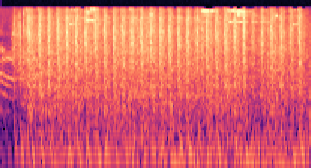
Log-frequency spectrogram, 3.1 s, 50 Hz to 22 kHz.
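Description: Loud, continuous battle noise from War Thunder tank combat with a T-80UD, dense gunfire-like bursts and rumble filling the whole stretch without a single clear isolated cannon boom.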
